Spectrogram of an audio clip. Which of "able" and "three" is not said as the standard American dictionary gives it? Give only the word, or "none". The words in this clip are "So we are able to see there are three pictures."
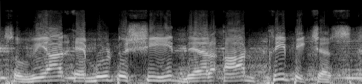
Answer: three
